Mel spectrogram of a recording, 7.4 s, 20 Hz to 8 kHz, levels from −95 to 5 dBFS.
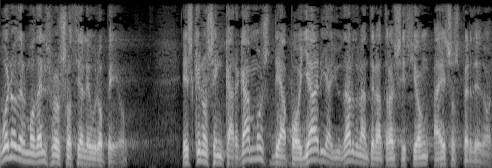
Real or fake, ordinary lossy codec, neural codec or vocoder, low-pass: real; none; none; 7.2 kHz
